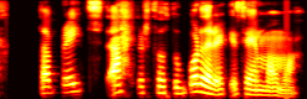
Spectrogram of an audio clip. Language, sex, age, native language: Icelandic, female, 12, Icelandic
